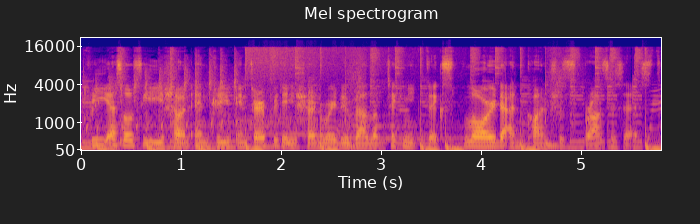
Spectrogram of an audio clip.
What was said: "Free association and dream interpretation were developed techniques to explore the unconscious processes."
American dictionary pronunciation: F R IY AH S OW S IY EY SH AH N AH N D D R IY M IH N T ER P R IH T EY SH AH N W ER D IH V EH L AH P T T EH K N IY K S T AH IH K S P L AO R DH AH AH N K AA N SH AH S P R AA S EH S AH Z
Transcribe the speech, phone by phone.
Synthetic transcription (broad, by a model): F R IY AH S OW S IY EY SH AH N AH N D D R IY M IH N T ER P R IH T EY SH AH N W ER D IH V EH L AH P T T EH K N IY K T AH IH K S P L AO R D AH AH N K AA N SH AH S P R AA S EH S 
